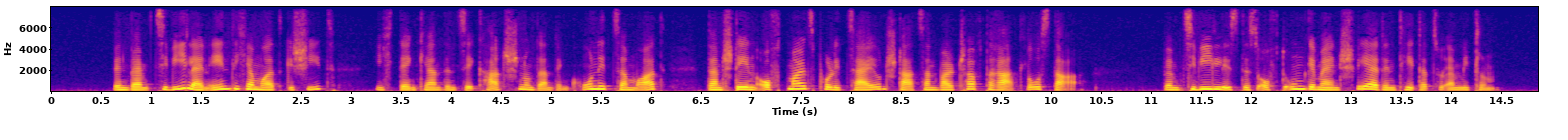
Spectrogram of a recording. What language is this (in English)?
German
